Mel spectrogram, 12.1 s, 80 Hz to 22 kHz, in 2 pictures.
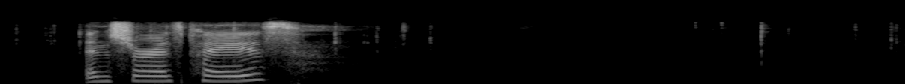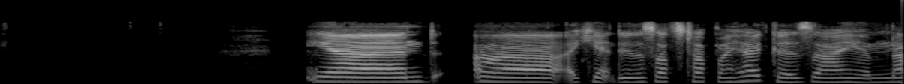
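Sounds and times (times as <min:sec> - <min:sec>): keyboard and mouse clicks: 0:04.7 - 0:06.2.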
